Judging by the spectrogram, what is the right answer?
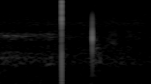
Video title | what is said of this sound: Sourcing lead to start bullet casting, sorting wheel weights | lead it's more of a thud so it's a dull sound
